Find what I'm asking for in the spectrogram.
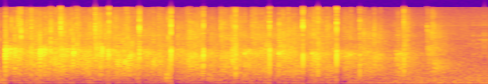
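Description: Applause from a large audience at an official ceremony honouring a marathon runner, a dense steady burst of many hands clapping throughout, loud and close.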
